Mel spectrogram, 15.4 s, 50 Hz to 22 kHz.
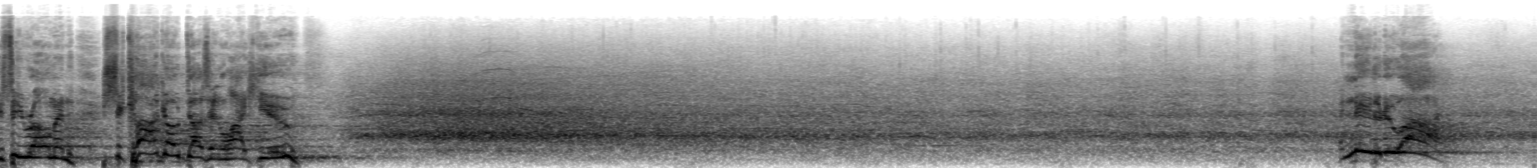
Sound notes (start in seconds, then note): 3.7 audience cheers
